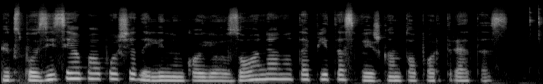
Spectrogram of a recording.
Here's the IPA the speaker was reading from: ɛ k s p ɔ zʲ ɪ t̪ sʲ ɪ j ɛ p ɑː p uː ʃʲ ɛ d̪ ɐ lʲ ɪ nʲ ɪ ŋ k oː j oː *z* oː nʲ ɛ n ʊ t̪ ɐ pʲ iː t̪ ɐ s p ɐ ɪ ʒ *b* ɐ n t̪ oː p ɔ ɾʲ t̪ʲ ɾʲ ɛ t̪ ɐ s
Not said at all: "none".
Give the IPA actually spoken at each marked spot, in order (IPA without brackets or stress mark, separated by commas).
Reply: z, ɡ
